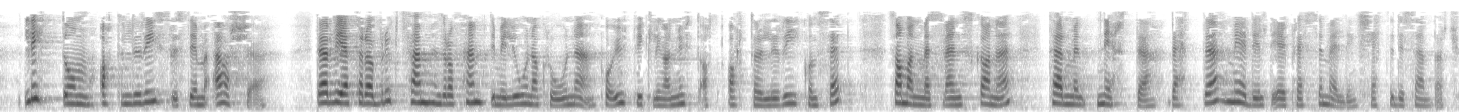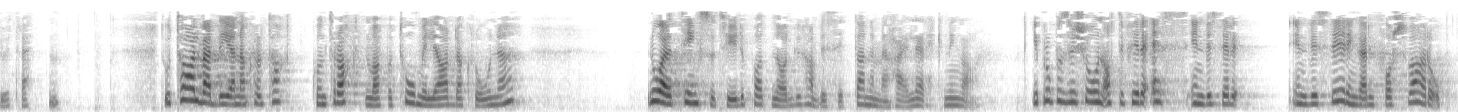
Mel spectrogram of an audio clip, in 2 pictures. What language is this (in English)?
Norwegian Nynorsk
